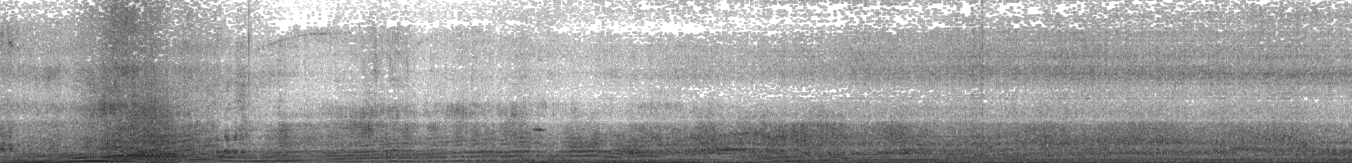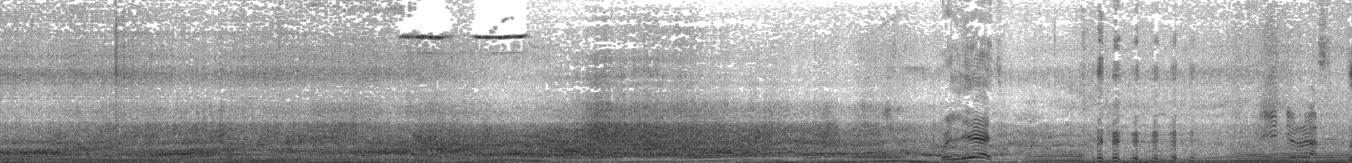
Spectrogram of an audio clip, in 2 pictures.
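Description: Race car engines roar and rev up and down.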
